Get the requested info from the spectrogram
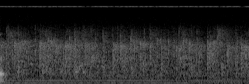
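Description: Soft, steady applause from a small audience, over a low steady electrical hum.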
